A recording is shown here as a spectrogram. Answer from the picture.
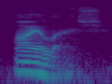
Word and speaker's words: eyelash: beautiful that's eyelash eyelash eyelash so the stress is on the first level and it's i lash eyelash and then let's move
